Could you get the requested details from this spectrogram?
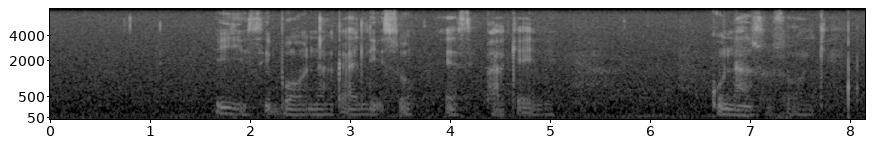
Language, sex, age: Zulu, male, 23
